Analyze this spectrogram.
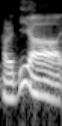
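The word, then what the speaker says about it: καρδίᾳ: 처음 단어는 카르디아로서 이것은 카르디아의 역경인 카르디아 약간 길게 이건 발음해야 돼요. 똑같이 카르디아 똑같이 발음되지만 이건 밑에 이오타라는 게 붙어가지고 좀 더 길죠.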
